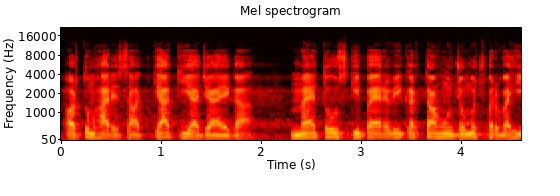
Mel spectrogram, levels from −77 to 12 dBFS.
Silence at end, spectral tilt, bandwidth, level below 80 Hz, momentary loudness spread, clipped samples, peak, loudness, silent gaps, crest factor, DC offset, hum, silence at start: 0 s; -3.5 dB/octave; 15 kHz; -56 dBFS; 4 LU; under 0.1%; -2 dBFS; -22 LUFS; none; 20 dB; under 0.1%; none; 0 s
